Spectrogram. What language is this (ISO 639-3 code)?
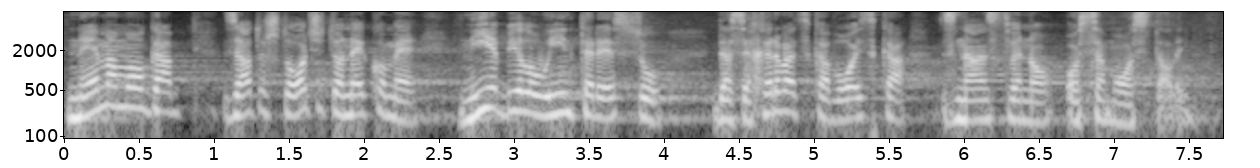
hrv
